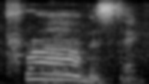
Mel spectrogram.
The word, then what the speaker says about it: promising: sorry that sounds very promising prom promising first syllable promising promising yes one of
